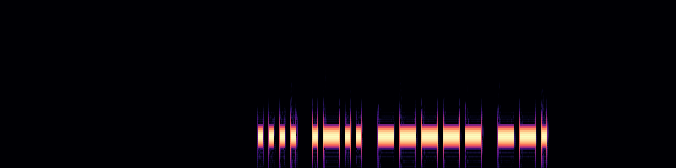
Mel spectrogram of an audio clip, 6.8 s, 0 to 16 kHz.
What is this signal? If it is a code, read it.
Morse code, heard as a keyed tone, about 22 wpm, 700 Hz. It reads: HL0G
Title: DXCC-100 Call Signs - 4 Characters - Repeated 3x - 22wpm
